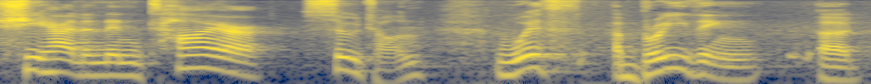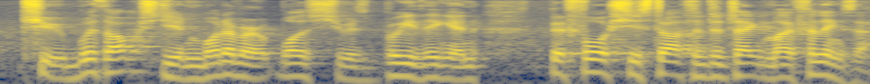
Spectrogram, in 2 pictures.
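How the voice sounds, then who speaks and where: Noticeable background noise sits behind a man speaking at a moderate pace. His pitch is fairly high, and his intonation is lively. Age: 60s. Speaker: interviewer. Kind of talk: interview.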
